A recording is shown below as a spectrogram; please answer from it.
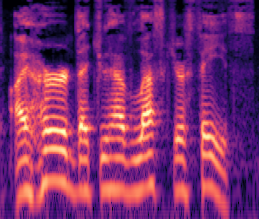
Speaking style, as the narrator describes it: he shouted

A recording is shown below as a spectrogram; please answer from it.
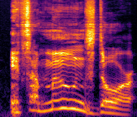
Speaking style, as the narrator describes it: Ugla said excitedly

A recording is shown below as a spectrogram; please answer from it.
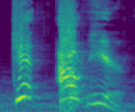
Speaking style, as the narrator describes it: Lydia yelled in frustration

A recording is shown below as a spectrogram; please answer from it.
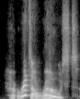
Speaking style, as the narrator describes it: Scooby yelps

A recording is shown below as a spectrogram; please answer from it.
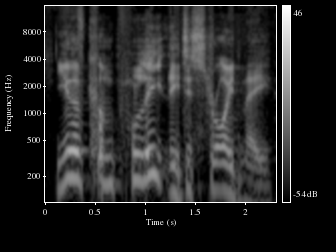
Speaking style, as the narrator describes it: he cried

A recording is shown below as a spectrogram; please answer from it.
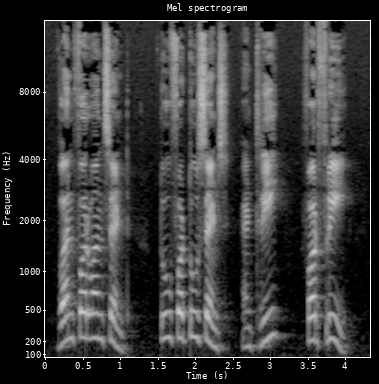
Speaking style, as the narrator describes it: yelled the old man

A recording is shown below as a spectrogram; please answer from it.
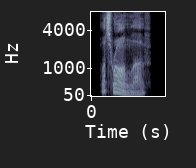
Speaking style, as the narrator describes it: Lizzie whispered

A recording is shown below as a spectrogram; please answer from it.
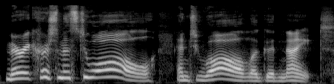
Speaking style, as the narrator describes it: I heard him exclaim as he drove out of sight

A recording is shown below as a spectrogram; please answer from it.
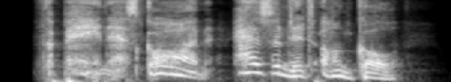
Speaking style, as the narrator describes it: whispered Manolita

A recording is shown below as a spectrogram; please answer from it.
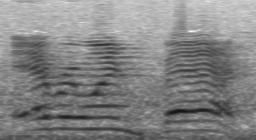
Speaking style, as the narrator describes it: yelled the officers

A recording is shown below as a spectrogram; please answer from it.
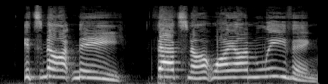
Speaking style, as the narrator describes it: shout at the stage

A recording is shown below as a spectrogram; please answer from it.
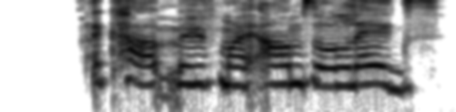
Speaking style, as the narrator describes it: Samara cries

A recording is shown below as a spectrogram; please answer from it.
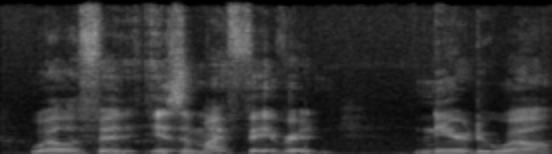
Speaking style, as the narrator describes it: Russell chuckled

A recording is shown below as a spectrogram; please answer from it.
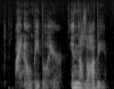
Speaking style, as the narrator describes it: whispered

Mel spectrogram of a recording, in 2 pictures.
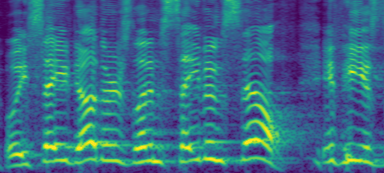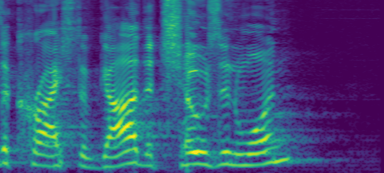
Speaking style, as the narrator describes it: the rulers scoffed at him, saying

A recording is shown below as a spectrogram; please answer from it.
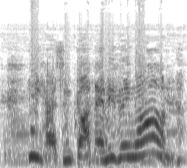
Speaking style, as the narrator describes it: the whole town cried out at last

